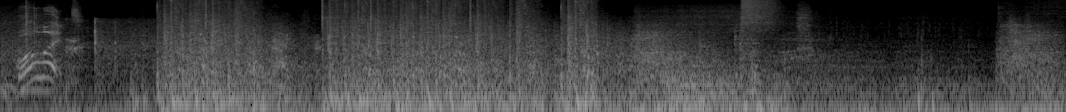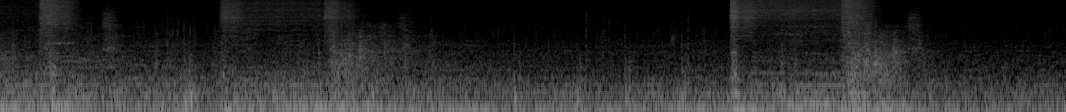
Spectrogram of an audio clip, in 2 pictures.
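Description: A fiery gun roars and crackles in bursts.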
